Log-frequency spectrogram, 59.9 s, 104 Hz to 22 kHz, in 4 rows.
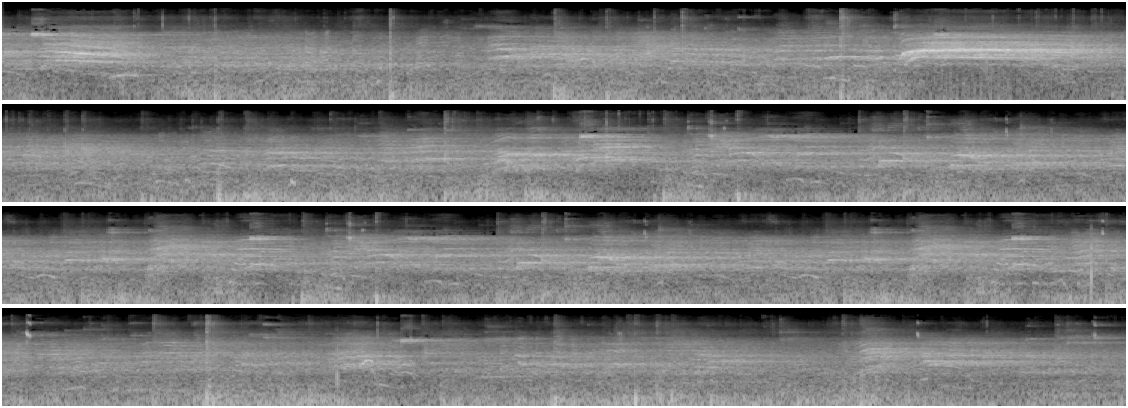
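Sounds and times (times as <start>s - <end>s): volleyball being hit and bouncing: 47.0s - 48.0s.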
